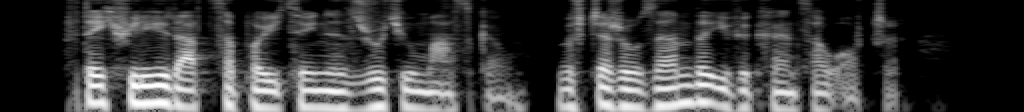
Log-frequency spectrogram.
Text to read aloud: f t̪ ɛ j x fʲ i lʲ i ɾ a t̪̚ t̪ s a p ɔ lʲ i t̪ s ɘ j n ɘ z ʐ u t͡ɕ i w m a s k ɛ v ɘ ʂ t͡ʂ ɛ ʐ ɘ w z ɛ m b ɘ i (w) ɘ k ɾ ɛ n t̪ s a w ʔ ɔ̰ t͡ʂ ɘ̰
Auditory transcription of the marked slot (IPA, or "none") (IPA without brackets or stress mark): v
